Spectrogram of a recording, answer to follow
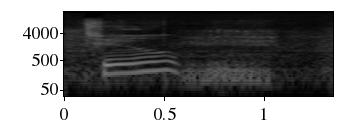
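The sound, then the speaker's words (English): A dog gives a short, fairly loud growl, a rough tonal grumble that trails off into a lower rumble over about a second. “Why'd he growl?”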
